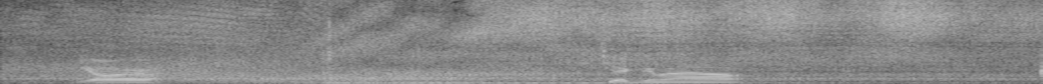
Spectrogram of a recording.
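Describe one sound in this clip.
A pickup truck drives past.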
